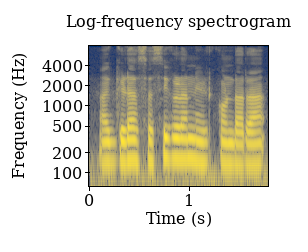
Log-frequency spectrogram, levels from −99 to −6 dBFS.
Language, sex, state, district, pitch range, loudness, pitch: Kannada, male, Karnataka, Koppal, 140-155 Hz, -14 LUFS, 150 Hz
